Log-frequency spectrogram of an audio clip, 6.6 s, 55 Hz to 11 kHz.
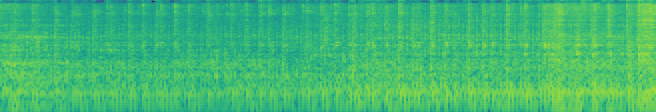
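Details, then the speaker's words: Yamaha F1ZR two-stroke, long unused, idling: heavy gravelly low "grok" rumble, not from the clutch housing as the owner claimed; crankshaft bearing loose in its housing. "Berisik banget suara grok. Ya bukan dari rumah kopling ya guys suara berisiknya."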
